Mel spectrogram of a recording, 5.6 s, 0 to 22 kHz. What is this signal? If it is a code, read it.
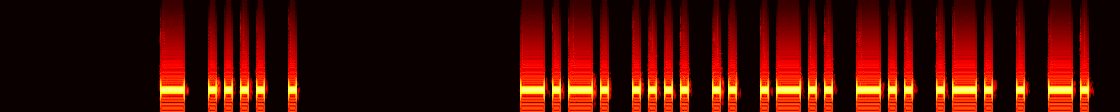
Morse code, heard as a keyed tone, about 30 wpm, 700 Hz. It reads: THE CHILDREN
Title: 4x Word-Spacing - Sentences from Top 300 Words - 30wpm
